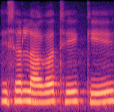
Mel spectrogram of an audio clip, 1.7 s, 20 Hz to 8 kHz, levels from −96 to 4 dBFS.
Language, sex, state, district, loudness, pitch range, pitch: Sadri, female, Chhattisgarh, Jashpur, -14 LUFS, 210-225 Hz, 220 Hz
